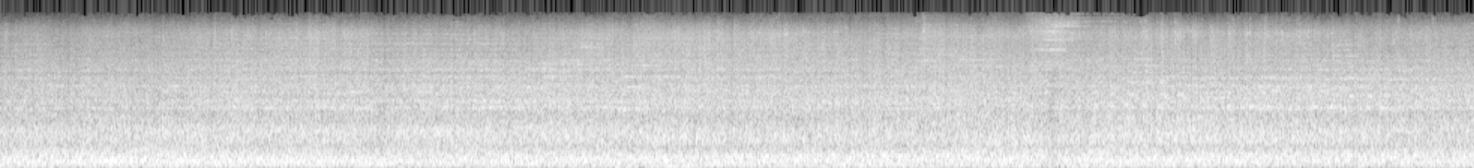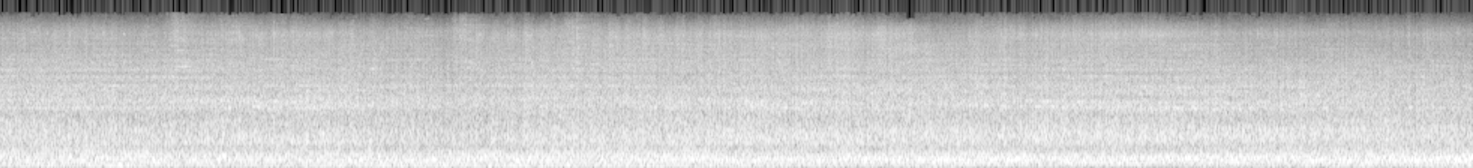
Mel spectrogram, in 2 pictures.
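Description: Freight cars of a BNSF mixed freight train rolling past: steady, loud noise of steel wheels running on the rails.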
